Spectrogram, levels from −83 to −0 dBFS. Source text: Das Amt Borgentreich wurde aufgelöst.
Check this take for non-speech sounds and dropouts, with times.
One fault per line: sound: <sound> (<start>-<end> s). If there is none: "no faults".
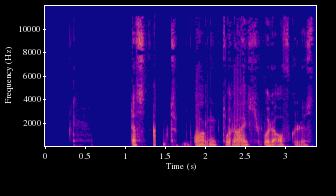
sound: dropout (1.4-1.5 s)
